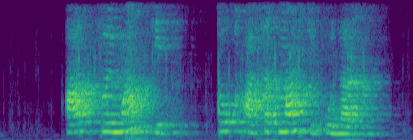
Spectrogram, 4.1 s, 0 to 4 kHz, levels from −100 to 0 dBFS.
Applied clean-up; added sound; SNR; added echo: neural separator model SepFormer DNS4.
